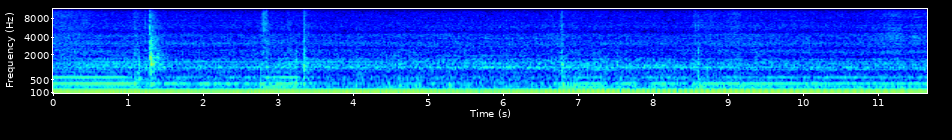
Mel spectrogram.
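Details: Synology DS916+ NAS with a steady low droning hum from hard disks vibrating in their screw-less plastic carriers; the noise stops when the chassis is pressed and was later cured by Velcro padding between disks, carriers and chassis.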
